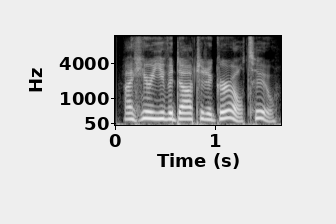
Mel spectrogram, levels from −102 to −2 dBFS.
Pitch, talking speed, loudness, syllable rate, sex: 220 Hz, 250 wpm, -14 LUFS, 6.8 syllables/s, female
